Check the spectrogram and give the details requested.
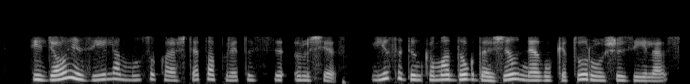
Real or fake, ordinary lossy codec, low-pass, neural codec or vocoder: real; Opus, 24 kbps; 3.6 kHz; none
